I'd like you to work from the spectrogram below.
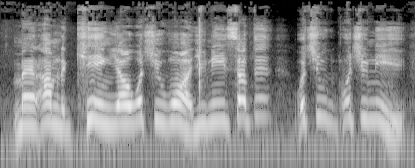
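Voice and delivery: high-pitched, offhand royal questioning; impatient king Bali. Acted. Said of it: "And then Bali was like".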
